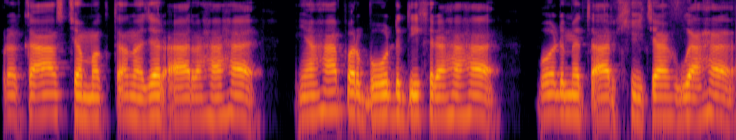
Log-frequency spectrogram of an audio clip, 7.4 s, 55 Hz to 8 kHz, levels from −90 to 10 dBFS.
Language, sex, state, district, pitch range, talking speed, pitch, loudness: Hindi, male, Jharkhand, Palamu, 130-140 Hz, 165 wpm, 135 Hz, -17 LUFS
